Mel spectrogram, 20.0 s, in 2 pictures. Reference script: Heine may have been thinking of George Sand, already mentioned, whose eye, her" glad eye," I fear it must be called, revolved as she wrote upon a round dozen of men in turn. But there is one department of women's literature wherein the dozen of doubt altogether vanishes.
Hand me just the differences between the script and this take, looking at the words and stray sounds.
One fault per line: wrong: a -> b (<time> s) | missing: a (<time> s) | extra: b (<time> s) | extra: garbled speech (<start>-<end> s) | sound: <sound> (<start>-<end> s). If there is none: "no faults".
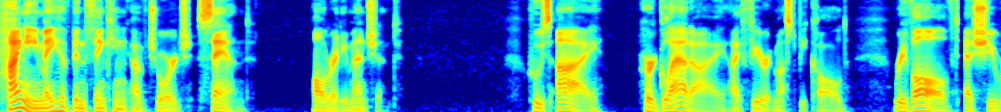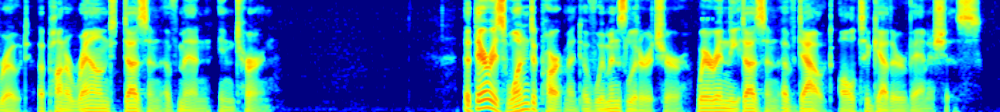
no faults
